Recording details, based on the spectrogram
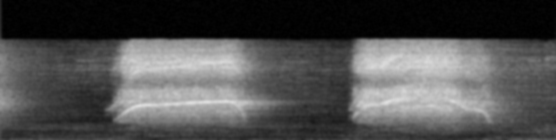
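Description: Two hollow, whistling blows across a bottle imitate amphoric breathing, the sound of a large cavity opening into a bronchus.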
